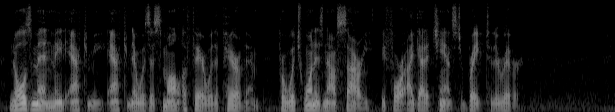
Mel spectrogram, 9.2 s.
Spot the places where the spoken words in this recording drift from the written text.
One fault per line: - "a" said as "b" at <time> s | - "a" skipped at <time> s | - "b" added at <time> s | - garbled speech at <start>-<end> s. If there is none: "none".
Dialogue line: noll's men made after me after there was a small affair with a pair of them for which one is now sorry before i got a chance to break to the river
none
